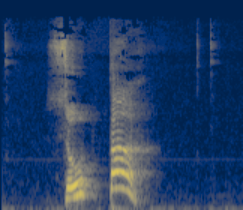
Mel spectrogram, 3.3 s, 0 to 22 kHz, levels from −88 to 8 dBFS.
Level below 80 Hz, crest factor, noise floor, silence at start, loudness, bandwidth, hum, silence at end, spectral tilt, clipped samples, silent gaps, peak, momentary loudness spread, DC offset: -50 dBFS; 16 dB; -55 dBFS; 0.7 s; -13 LUFS; 15.5 kHz; none; 1.35 s; -4.5 dB/octave; under 0.1%; none; 0 dBFS; 14 LU; under 0.1%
